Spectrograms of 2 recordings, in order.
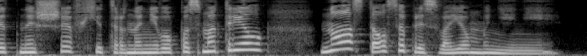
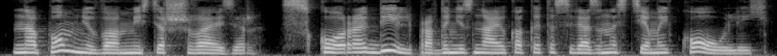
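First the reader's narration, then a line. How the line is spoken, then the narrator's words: Grumbling. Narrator (Russian): проворчал Равьен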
